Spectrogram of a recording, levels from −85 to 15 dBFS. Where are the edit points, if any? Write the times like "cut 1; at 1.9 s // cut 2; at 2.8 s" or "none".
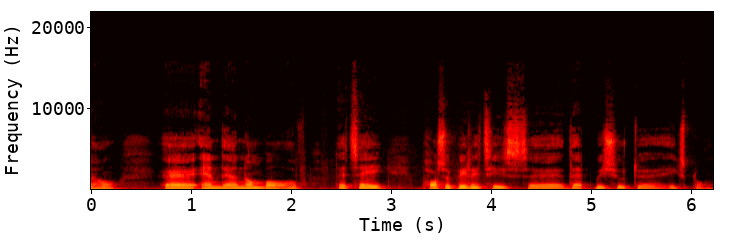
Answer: none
